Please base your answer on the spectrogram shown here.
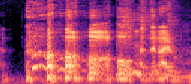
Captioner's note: guffaw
